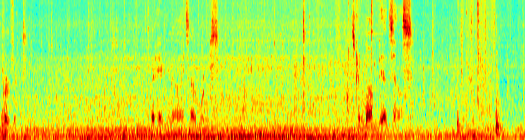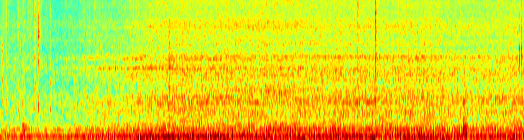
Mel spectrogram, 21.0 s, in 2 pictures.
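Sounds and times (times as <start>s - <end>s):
car engine running: 0.0s - 20.9s.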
